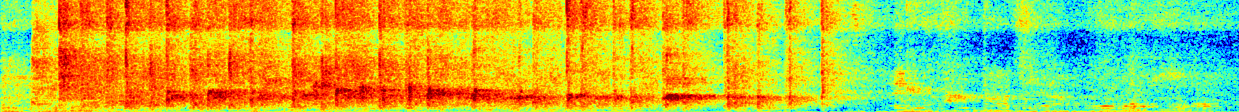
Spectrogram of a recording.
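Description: Classroom clapping from a group of students after a presentation, a dense run of claps that rises and then thins toward the end, with a steady hum beneath and some voices mixed in.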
